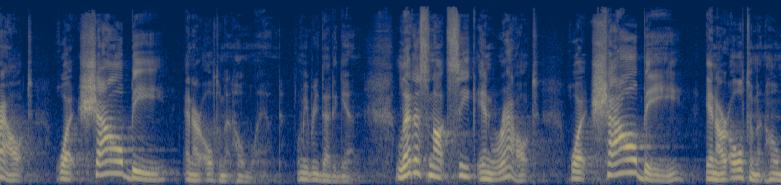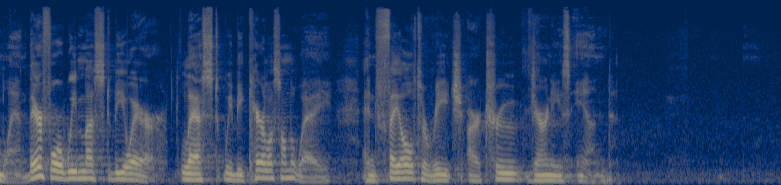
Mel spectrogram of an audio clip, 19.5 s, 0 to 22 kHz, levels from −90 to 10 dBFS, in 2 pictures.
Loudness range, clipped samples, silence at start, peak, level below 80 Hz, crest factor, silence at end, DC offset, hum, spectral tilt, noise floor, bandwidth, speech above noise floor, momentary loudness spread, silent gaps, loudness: 9 LU; under 0.1%; 0 s; -4 dBFS; -64 dBFS; 24 dB; 2.1 s; under 0.1%; none; -5 dB/octave; -62 dBFS; 19 kHz; 36 dB; 18 LU; none; -26 LUFS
